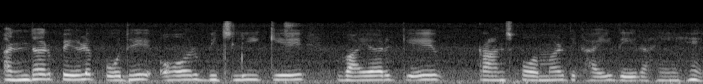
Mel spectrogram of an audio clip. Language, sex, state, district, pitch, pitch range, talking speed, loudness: Hindi, female, Madhya Pradesh, Dhar, 205 Hz, 195-215 Hz, 110 wpm, -15 LUFS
